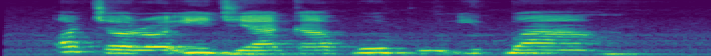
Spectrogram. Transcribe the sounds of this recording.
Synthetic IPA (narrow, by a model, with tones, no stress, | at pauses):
ɔ˦t͡ʃɔ˨ɾɔ˨i˦d͡ʒi˨a˨ka˨k͡po˦pu˨i˦k͡pa˦a˦ɦʊ˨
